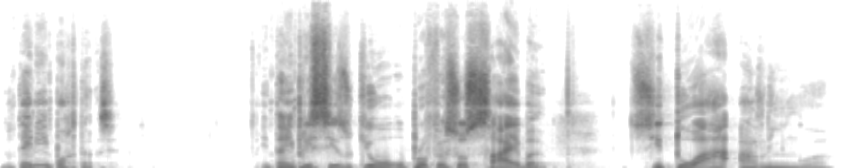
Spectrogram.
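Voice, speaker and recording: With a voice on the high side, big pitch swings, and a moderate pace, a Brazilian English teacher explains his method in a casual monologue to camera. He draws on everyday examples and acted quotes, speeding up and slowing down as he goes.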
